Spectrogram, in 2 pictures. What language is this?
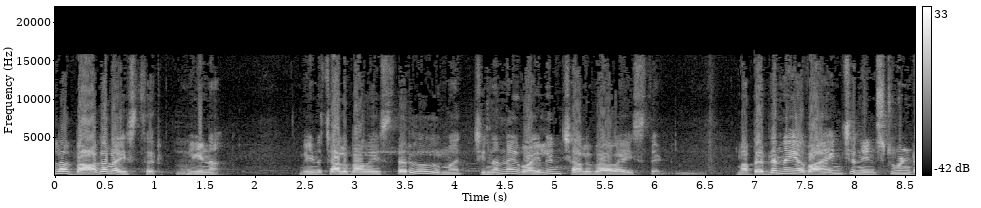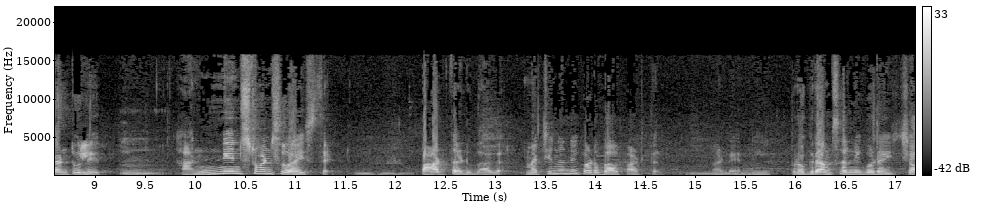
Telugu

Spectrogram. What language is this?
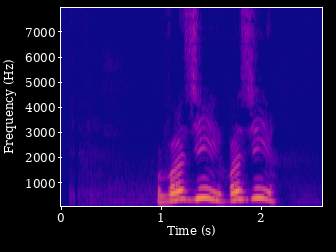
French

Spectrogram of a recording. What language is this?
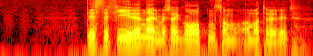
Norwegian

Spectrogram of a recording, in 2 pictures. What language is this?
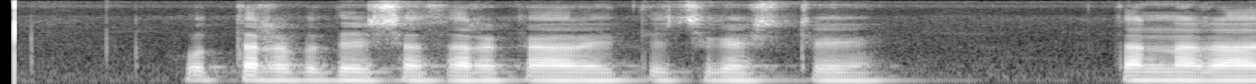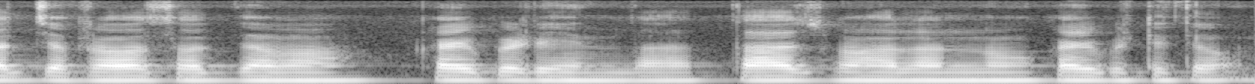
Kannada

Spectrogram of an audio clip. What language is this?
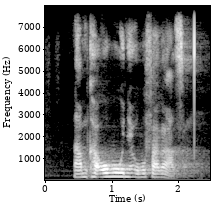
South Ndebele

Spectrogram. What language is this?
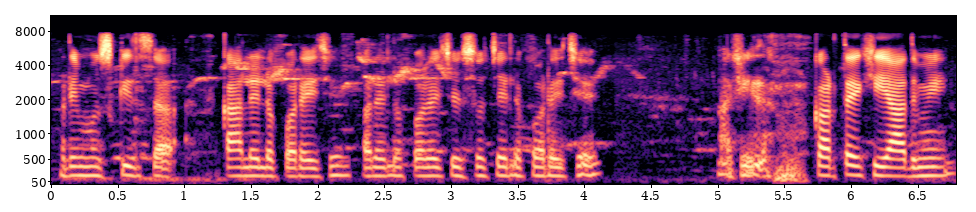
Maithili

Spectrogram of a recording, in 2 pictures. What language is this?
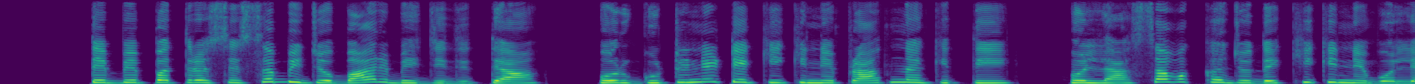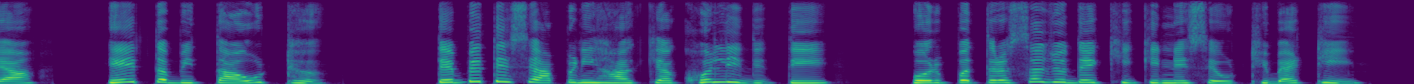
Mandeali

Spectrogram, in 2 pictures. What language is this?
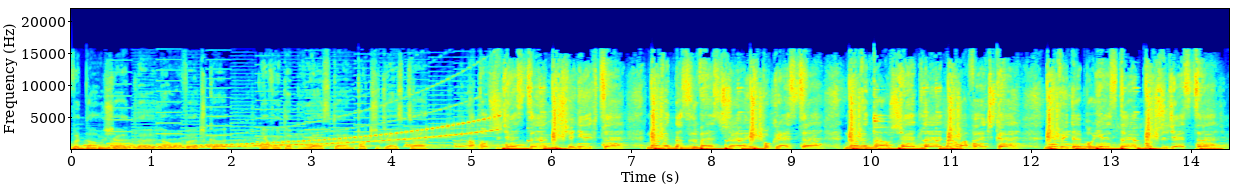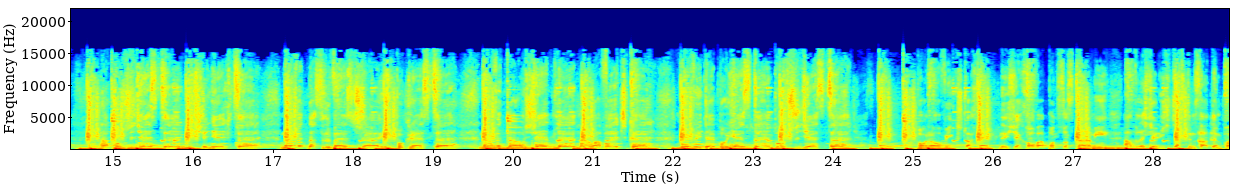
Polish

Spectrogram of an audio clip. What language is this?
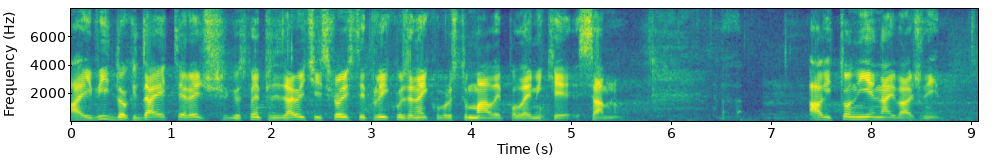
Serbian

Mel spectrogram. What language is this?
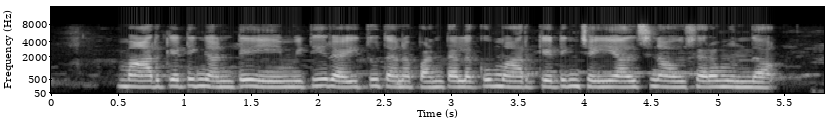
Telugu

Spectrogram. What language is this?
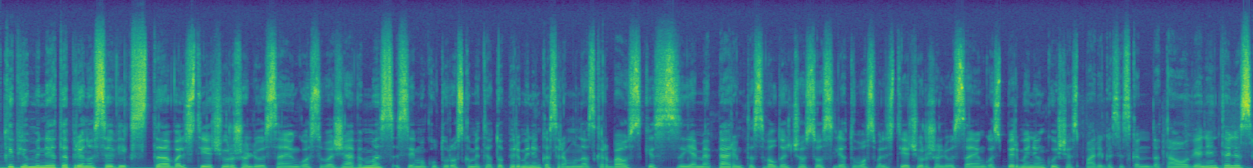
Lithuanian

